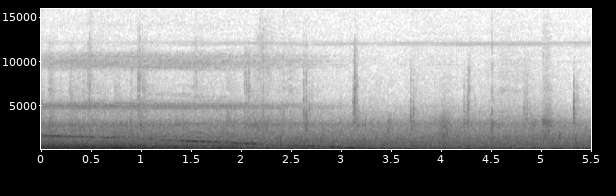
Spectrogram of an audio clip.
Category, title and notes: Sound effects > Vehicles
Tram00044820TramArriving
Tram arriving to a nearby stop. Recorded during the winter in an urban environment. Recorded at Tampere, Hervanta. The recording was done using the Rode VideoMic.
tram, transportation, winter, field-recording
